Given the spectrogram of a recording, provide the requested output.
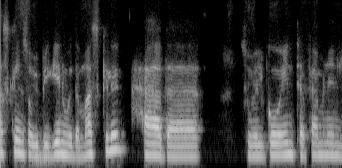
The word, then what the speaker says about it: هذا: So appear like this, but it's actually pronounced هذا, like this. So as if there's a what? There's a alif. This is a alif mad. So you elongate.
